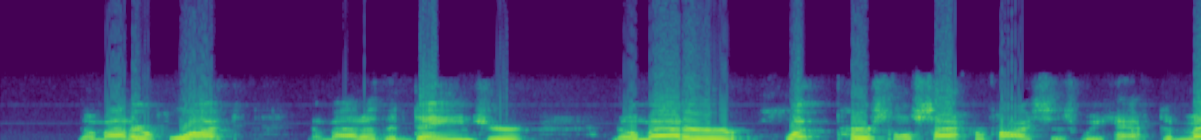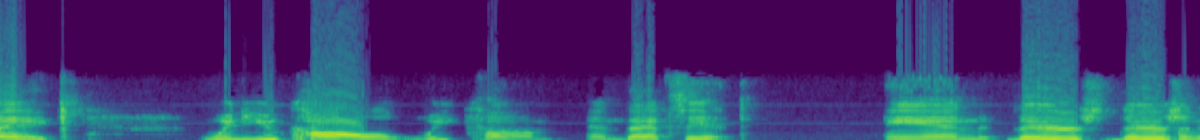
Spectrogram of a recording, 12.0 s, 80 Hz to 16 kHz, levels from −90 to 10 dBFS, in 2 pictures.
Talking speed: 140 wpm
